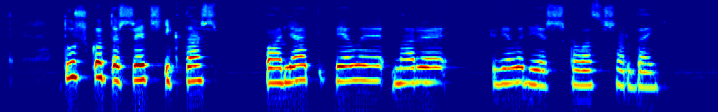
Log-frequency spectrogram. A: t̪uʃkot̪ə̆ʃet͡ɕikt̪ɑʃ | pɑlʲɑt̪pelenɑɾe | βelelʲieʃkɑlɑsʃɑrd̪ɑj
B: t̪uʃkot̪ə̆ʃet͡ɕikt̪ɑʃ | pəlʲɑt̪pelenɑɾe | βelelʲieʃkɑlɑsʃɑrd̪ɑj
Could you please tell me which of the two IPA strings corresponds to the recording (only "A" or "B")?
A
